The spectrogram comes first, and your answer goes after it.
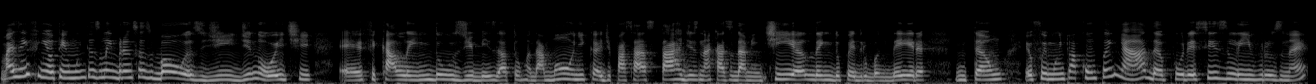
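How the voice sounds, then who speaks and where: A woman speaks at a moderate pace in a fairly high pitch with lively intonation against a quiet background. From Brazil, Ceará (Northeast). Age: 20s. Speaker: book and theology YouTuber; YouTuber. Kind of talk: casual Q&A vlog. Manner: casual, chatty with fillers. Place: home room. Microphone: lapel.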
